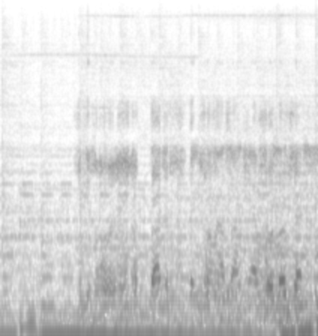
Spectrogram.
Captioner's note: radio chatter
